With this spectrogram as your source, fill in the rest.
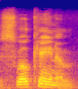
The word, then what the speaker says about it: Swil Kanim: you say it together swell kanem it's two words but it's like a sentence yeah well welcome and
